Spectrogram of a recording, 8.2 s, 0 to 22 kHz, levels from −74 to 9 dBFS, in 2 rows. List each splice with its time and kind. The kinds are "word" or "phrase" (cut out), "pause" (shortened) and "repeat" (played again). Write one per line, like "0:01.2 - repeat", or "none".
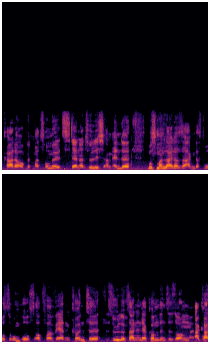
0:06.6 - phrase

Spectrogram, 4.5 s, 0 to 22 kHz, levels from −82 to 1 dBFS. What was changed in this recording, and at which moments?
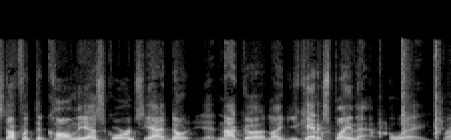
none

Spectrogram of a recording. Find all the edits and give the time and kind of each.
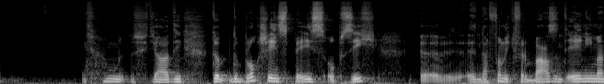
none

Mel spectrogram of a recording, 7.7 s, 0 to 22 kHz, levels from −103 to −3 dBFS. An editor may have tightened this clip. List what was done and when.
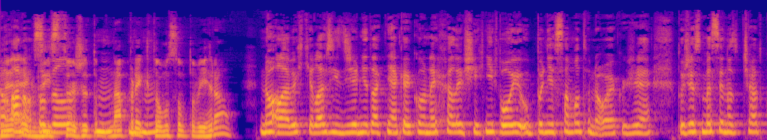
0:00.9 - word
0:02.7 - word
0:05.0 - word

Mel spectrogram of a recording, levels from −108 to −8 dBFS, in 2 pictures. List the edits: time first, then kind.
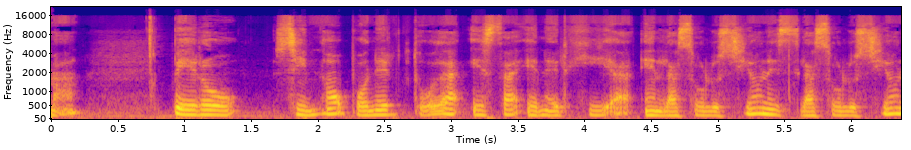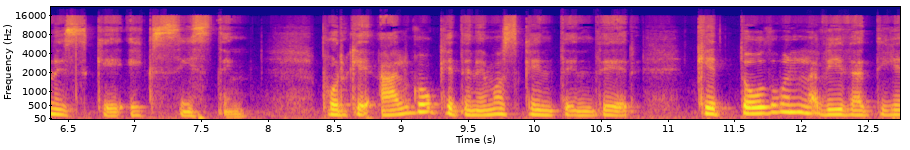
0:05.6 - repeat

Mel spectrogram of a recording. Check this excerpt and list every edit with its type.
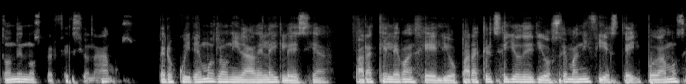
0:01.5 - pause
0:03.4 - pause

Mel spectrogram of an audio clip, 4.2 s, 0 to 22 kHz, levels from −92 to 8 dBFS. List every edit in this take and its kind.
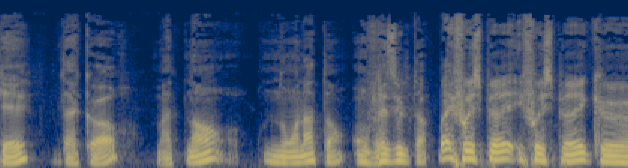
0:01.7 - pause
0:02.5 - word

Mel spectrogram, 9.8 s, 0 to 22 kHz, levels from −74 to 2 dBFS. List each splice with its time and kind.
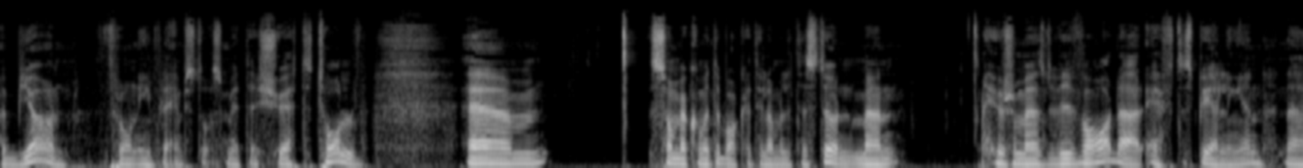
none

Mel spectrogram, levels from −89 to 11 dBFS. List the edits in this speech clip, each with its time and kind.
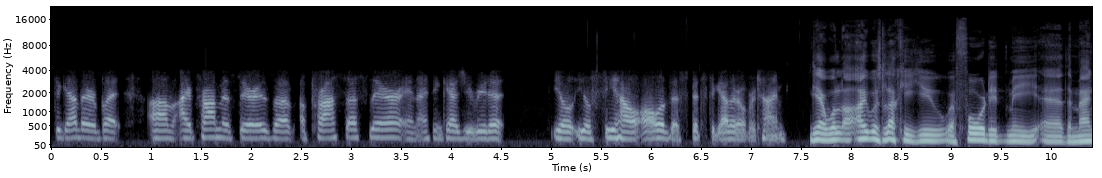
none

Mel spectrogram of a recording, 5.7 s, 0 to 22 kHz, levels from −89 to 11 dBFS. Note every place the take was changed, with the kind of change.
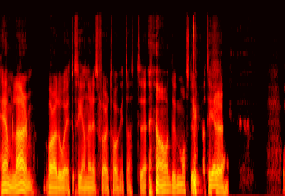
0:01.0 - phrase
0:01.5 - word
0:02.0 - word

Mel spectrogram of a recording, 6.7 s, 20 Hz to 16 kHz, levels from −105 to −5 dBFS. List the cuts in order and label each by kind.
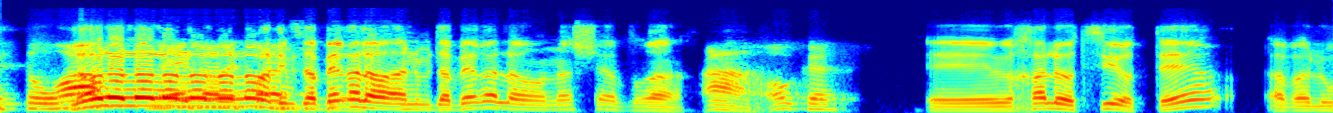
none

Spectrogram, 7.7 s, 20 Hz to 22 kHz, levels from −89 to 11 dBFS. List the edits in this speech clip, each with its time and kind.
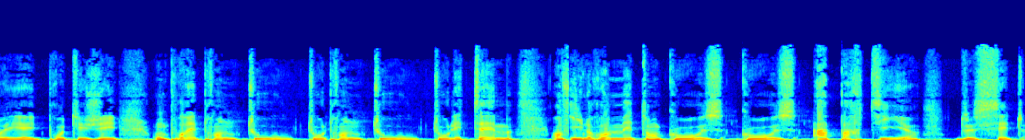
0:02.4 - repeat
0:04.3 - word
0:05.5 - repeat

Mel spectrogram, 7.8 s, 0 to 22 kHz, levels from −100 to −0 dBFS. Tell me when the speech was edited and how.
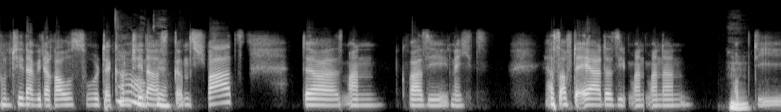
0:03.4 - word
0:04.5 - word
0:06.4 - repeat

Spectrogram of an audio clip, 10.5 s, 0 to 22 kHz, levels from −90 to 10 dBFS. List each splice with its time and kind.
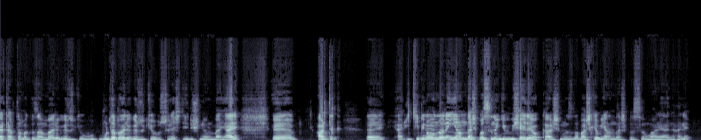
none

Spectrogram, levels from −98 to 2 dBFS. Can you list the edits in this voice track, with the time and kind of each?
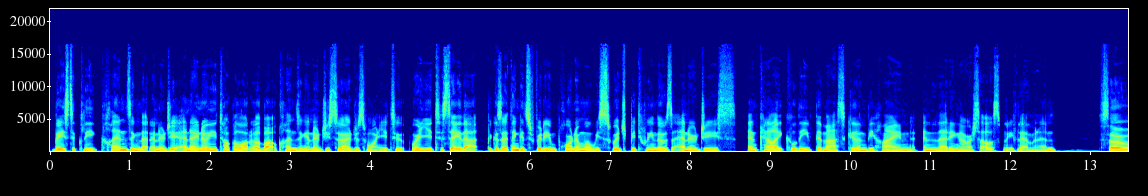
0:04.5 - pause
0:05.4 - pause
0:08.6 - pause

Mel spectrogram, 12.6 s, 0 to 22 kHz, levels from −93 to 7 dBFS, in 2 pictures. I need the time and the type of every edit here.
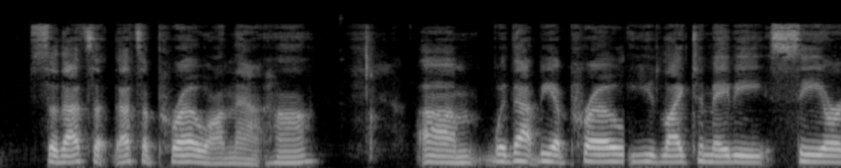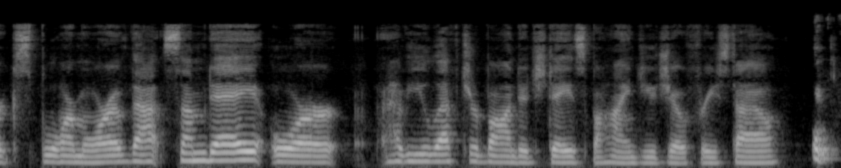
0:04.7 - word

